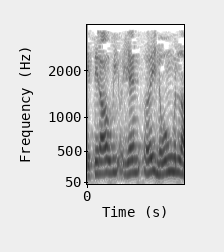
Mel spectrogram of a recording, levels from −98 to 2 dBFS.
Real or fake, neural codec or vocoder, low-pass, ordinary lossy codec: real; none; 3.6 kHz; MP3, 16 kbps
